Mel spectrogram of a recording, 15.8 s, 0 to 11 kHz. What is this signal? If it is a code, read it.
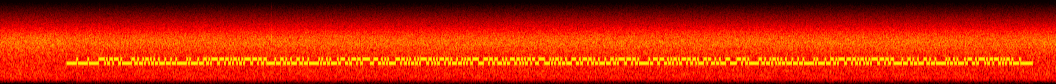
RTTY (45.45 baud, 170 Hz shift), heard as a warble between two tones, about 920 Hz centre, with radio static. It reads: PD1XUE DE VU0FKN TNX FER QSO CARLOS, 73 AND GL. PD1XUE DE VU0FKN SK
